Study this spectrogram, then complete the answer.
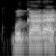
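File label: "berkarat", Malay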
